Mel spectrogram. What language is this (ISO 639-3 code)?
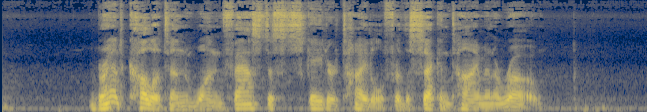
eng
